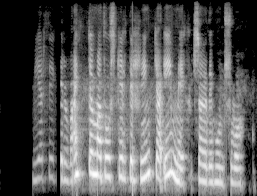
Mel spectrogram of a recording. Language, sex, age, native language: Icelandic, female, 30-39, Icelandic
